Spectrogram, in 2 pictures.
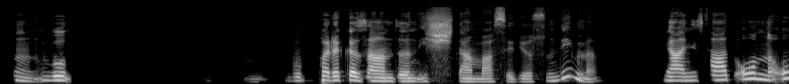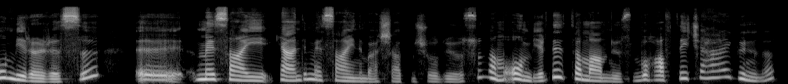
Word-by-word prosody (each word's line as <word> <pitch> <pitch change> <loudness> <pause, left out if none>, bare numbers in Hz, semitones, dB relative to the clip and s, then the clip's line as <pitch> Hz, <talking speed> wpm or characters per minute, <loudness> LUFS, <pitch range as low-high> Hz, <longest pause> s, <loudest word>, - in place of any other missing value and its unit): Hımm. 185 +2 -6
Bu 195 0 +3 2.1
Bu 170 0 -9
para 195 -1 +4
kazandığın 155 -6 +4
işten, 135 0 +3
bahsediyorsun 130 +4 -4
değil 345 +3 -1
mi? 140 - -2 0.7
Yani 185 -1 +3
saat 210 +3 +2
10.00'la 245 -6 +3
11.00 265 - +2
arası, 145 - +2 0.4
eee, 220 - -1
mesai, 220 -7 +2
kendi 185 +5 0
mesaini 180 -10 -1
başlatmış 135 +1 -10
oluyorsun, 130 - -6
ama 270 -3 -2
11.00'de 225 - -1
tamamlıyorsun. 170 - -3
Bu 220 -2 -5
hafta 205 +6 -4
içi 280 +2 -6
her 315 +3 -8
gün 265 - -5
mü? 225 - -13
185 Hz, 110 wpm, -20 LUFS, 145-235 Hz, 2.1 s, para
